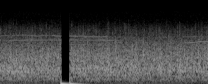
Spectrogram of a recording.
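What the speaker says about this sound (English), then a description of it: "Big round of applause for him" Football crowd applauding at a 1989/90 English cup match, a steady burst of clapping and crowd noise from a large stadium, brief and continuous with a short break in the middle.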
